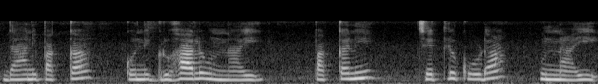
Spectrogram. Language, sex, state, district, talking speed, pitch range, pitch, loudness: Telugu, female, Telangana, Adilabad, 90 wpm, 220-265 Hz, 230 Hz, -19 LUFS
